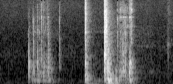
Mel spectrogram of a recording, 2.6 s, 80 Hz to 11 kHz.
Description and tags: door close
Closing the wooden bathroom door in the hallway of my house, on 5/27/17. Recorded with a sony icd-px333. I think the doorknob might be of brass or some cheap light metal like aluminum, but the sound is pretty good, I think. The doorknob is rather noisy.
close, door, noise, slam, wooden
